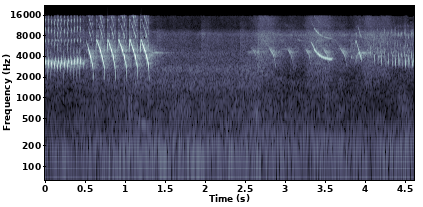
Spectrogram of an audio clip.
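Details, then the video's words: A Waterslager canary gives a short high trill, then five loud, quick downward-sweeping whistles. Softer, scattered slurred notes follow, ending in a faint, thin trill. "Canary Waterslager Singing"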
